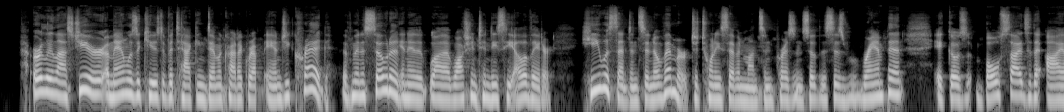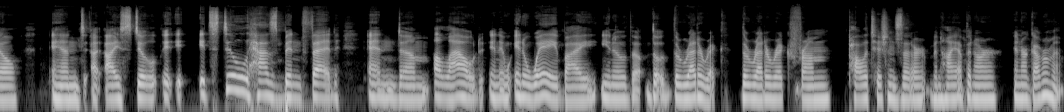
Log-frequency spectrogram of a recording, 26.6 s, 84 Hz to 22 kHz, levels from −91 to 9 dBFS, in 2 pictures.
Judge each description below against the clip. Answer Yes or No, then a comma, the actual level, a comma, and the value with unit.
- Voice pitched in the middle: Yes, medium, 165 Hz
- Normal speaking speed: Yes, average, 185 wpm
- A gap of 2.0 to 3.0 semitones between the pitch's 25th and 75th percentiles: Yes, narrow, 2.4 semitones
